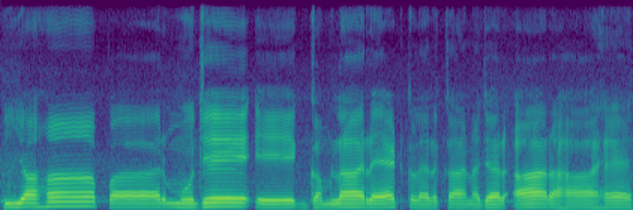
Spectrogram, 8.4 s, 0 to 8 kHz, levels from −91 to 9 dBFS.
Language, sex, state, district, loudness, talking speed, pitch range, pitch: Hindi, male, Madhya Pradesh, Katni, -15 LUFS, 85 wpm, 130-145 Hz, 140 Hz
